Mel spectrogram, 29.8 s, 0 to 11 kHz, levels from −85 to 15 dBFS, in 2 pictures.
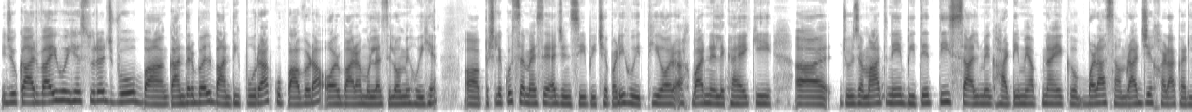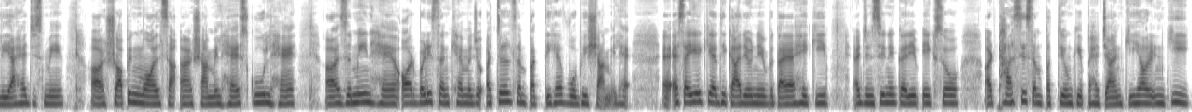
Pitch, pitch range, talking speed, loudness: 180 Hz, 175-195 Hz, 175 wpm, -19 LUFS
